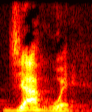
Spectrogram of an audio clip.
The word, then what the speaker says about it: Yahweh: y lo llevaron a YHWH con la A y la E intercalada y se pronuncia Yahweh.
